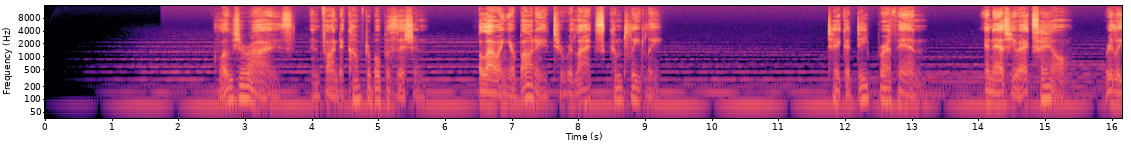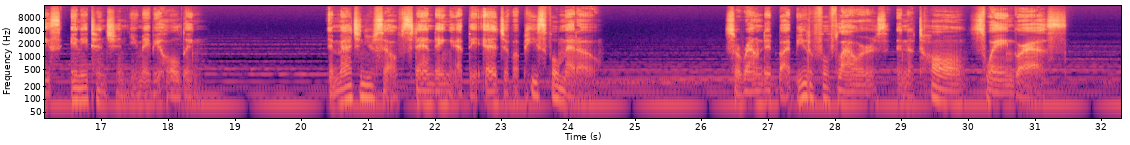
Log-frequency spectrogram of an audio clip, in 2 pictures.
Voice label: Meditation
